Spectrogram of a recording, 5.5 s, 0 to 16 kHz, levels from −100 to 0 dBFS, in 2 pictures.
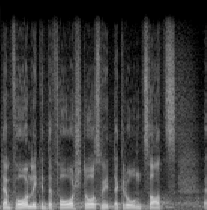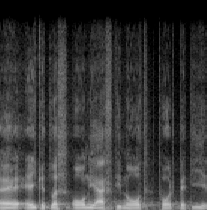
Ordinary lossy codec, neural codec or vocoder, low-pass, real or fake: none; autoencoder, 48 kHz, 32 numbers a frame, DAC-VAE, trained on Japanese speech; 14.4 kHz; fake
